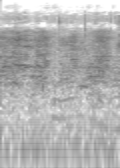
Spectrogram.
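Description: Large waterfowl, swans or geese, at a temple pond in Lunsapur, giving faint nasal honking calls against a steady outdoor wash of background noise.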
